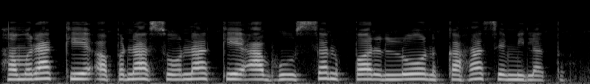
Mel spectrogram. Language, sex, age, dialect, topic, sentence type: Magahi, female, 46-50, Central/Standard, banking, statement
